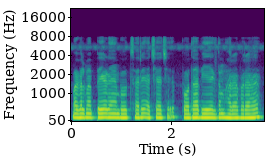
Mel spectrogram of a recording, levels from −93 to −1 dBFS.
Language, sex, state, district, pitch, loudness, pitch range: Hindi, male, Jharkhand, Deoghar, 140 Hz, -11 LUFS, 135-140 Hz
